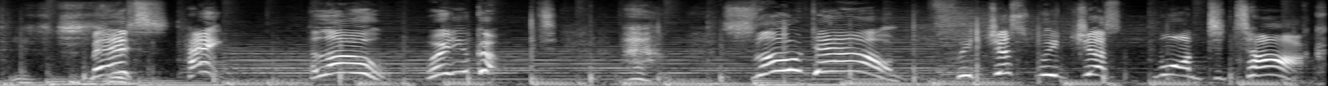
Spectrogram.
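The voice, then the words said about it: Yelling. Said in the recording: “I'm yelling.”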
